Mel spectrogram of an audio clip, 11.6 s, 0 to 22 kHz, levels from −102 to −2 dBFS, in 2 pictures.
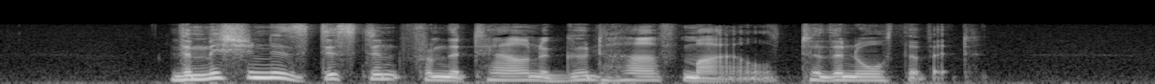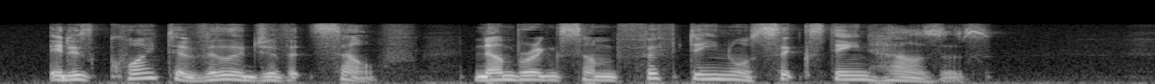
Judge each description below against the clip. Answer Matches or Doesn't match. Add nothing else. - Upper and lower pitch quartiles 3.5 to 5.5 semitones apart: Matches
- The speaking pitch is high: Doesn't match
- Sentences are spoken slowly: Doesn't match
